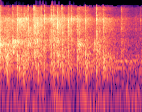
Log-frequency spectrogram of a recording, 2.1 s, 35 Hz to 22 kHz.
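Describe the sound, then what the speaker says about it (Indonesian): Audience applause closing a school event at SMK Negeri 1 Batang Natal, a dense, steady patter of many hands clapping at close range that thins slightly toward the end. "kita kasih aplaus dulu untuk kegiatan kita"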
